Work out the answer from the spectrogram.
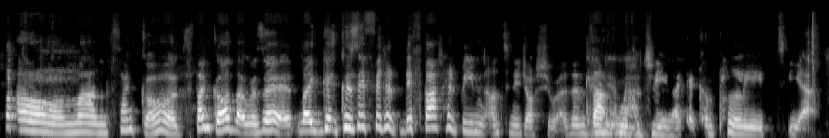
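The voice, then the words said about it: Lovely Welsh accent. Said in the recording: “it's a lovely accent, the Welsh accent ... It's lovely. It's gorgeous.”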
